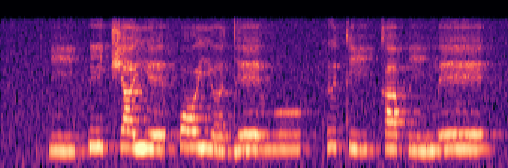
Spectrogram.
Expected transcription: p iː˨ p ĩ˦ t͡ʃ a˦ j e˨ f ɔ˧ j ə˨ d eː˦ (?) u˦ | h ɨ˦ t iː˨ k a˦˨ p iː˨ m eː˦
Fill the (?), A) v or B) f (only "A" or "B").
A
